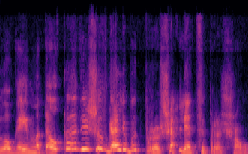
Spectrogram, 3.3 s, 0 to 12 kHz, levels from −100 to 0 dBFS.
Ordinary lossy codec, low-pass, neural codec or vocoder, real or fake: Opus, 32 kbps; 10.8 kHz; none; real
